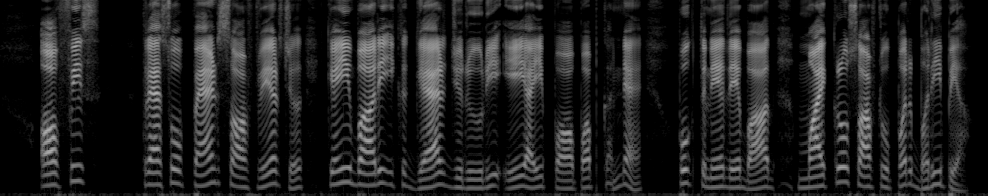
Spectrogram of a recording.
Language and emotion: Dogri, angry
